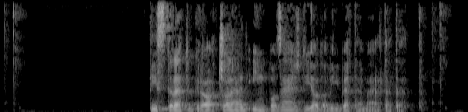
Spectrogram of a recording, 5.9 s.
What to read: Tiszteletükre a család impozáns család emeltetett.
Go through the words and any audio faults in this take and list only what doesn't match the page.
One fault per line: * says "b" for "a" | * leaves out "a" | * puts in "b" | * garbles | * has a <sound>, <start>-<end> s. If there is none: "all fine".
* says "diadalívet" for "család"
